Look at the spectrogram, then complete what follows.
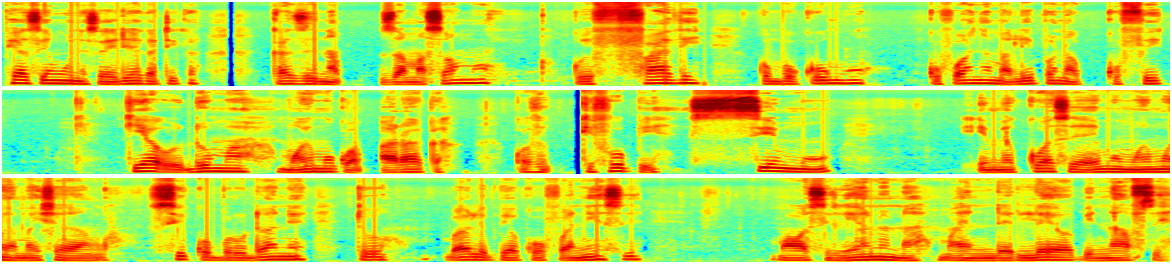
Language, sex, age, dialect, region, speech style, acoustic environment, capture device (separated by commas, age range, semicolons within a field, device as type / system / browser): Swahili, male, 18-24, Kenya - Nairobi Sheng-influenced, Kenya, happy, nature; silence, desktop / Linux / Chrome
